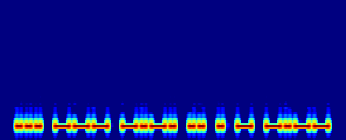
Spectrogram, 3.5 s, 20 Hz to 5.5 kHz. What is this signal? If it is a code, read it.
Morse code, heard as a keyed tone, about 25 wpm, 600 Hz. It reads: SOCIETY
